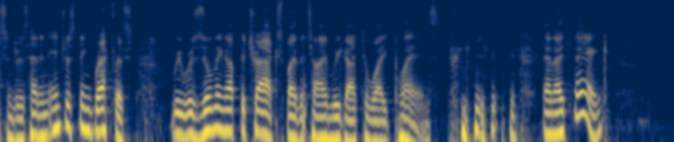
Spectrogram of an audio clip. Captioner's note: chuckles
